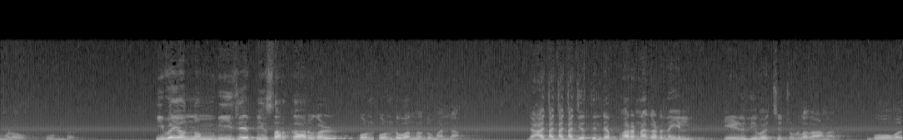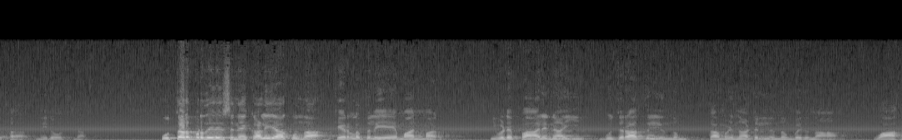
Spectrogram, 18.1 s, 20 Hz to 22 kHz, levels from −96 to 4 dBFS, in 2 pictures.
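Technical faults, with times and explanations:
throughout: mains buzz, a steady raspy 60 Hz buzz roughly 20 dB below the sound, from sharp switching spikes whose harmonics reach into the kilohertz range.
2.03–2.10 s, 3.73–3.92 s, 5.49–5.78 s, 11.18–11.25 s: repeated frames. Blocks of 32, 192, 96 and 64 ms replay two, one, three and one extra times, causing stutters.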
